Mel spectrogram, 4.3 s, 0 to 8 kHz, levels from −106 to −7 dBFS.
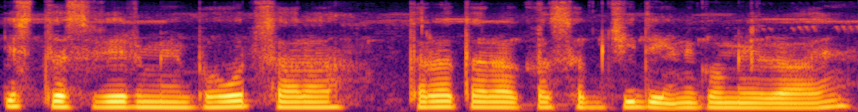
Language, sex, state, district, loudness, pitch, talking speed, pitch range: Hindi, male, Arunachal Pradesh, Longding, -18 LUFS, 140 Hz, 195 wpm, 135-145 Hz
